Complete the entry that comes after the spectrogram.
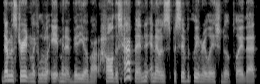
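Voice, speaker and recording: A man's voice: mid-range voice, racing, a bit bright, no echo, clean studio sound. A man co-hosting a casual football chat, rambling with lots of fillers but enthusiastic. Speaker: podcast co-host.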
